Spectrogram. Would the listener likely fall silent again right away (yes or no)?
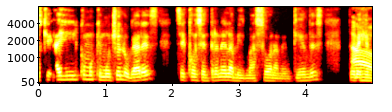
yes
